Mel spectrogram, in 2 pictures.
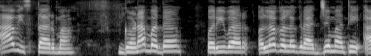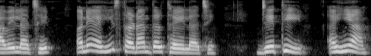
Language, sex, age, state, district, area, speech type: Gujarati, female, 30-45, Gujarat, Ahmedabad, urban, spontaneous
